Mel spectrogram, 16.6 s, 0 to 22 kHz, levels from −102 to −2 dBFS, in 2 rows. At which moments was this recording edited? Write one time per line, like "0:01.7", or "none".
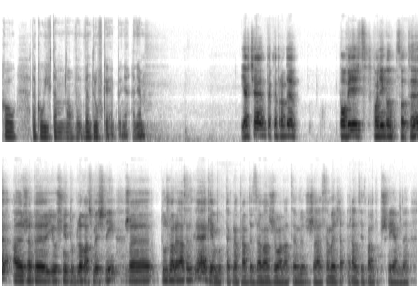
0:02.6
0:10.8

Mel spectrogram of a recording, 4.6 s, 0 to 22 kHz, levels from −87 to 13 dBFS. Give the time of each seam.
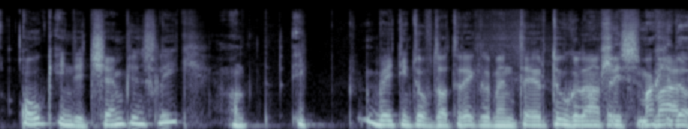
none

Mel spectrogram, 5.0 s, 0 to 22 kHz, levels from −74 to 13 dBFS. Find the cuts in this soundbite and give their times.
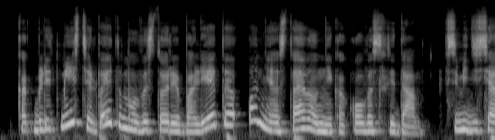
0:01.0

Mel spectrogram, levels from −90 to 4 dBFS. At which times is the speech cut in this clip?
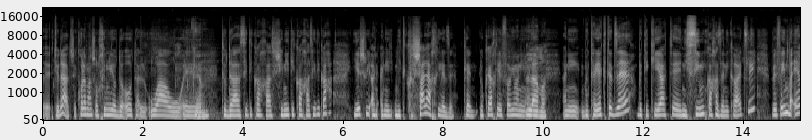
none

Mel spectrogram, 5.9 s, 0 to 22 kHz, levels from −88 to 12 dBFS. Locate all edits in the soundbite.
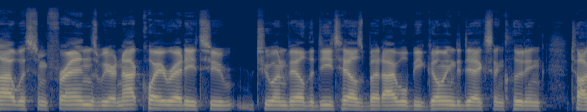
0:04.9

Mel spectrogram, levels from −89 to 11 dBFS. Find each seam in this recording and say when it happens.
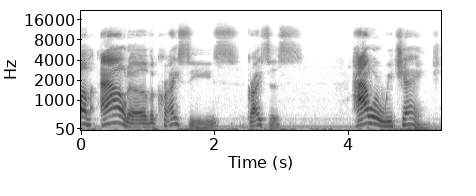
none

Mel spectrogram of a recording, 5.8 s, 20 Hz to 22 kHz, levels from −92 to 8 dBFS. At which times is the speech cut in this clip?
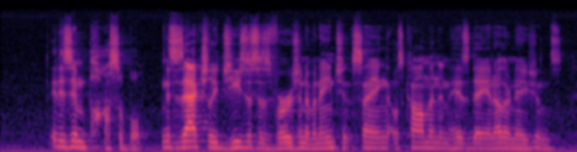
0:01.5

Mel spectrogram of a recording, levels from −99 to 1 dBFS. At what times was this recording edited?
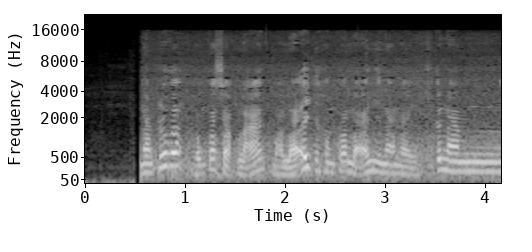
none

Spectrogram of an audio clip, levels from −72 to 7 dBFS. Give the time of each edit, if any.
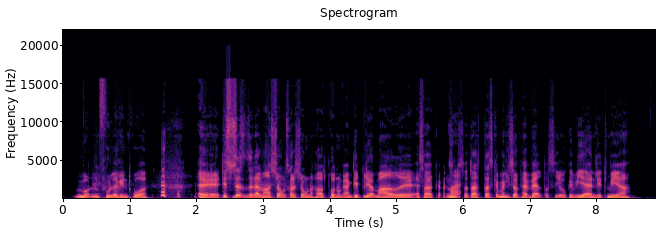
0:05.5

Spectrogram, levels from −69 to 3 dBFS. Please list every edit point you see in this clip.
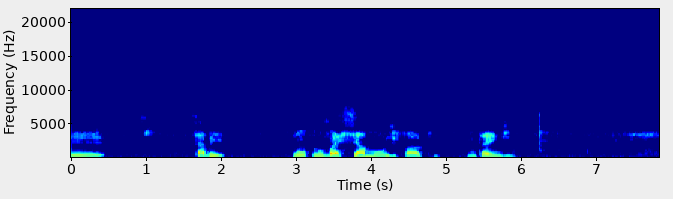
none

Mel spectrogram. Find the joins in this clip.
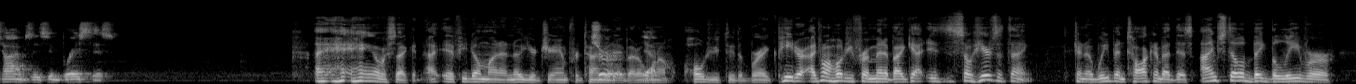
0:08.2
0:10.7

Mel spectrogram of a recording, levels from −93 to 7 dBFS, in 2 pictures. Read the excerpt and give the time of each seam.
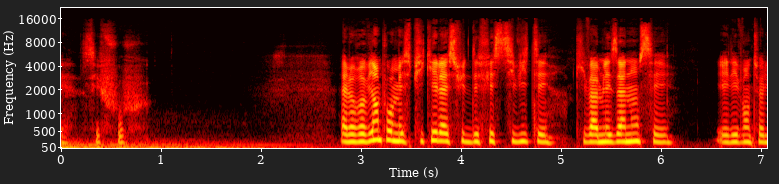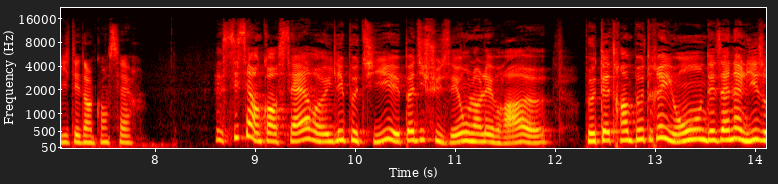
0:05.1

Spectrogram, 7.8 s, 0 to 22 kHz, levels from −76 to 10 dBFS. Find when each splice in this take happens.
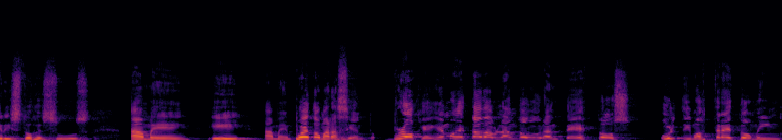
0:03.8

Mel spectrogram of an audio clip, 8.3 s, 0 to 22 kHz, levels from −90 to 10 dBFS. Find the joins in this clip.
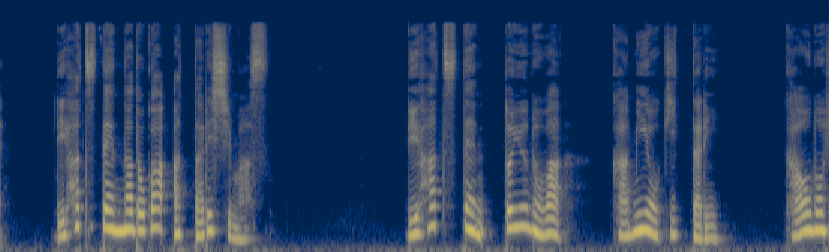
none

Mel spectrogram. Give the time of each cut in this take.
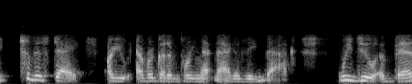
0:01.0

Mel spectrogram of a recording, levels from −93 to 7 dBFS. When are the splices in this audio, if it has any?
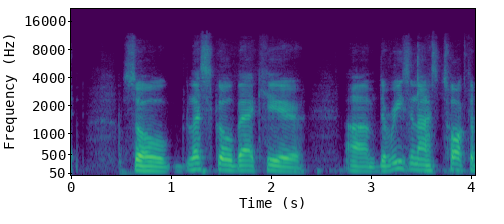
0:03.1

